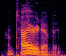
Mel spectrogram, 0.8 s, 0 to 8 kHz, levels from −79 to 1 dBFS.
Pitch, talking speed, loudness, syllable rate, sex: 105 Hz, 285 wpm, -16 LUFS, 7.1 syllables/s, male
